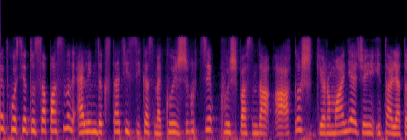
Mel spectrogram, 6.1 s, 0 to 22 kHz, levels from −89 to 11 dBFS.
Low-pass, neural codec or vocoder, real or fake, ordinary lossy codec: 7.2 kHz; codec, 24 kHz, 0.5 kbps, DualCodec; fake; MP3, 64 kbps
